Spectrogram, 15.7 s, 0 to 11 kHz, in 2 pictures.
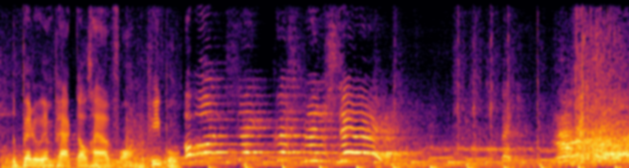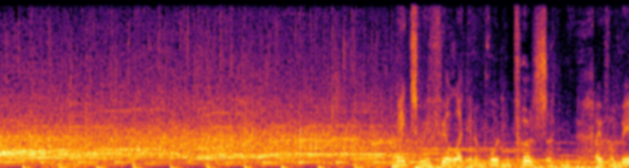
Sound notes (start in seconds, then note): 6.9 audience cheers; 15.0 laughs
